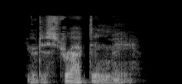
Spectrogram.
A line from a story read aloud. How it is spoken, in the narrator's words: I whisper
